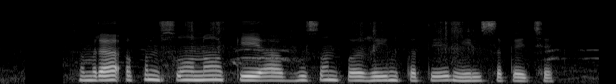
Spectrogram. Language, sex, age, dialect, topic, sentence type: Maithili, female, 41-45, Eastern / Thethi, banking, statement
